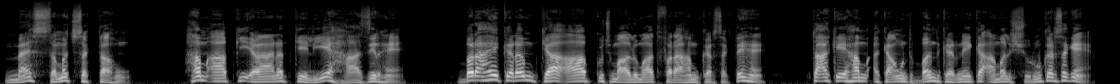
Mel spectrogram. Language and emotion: Urdu, happy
